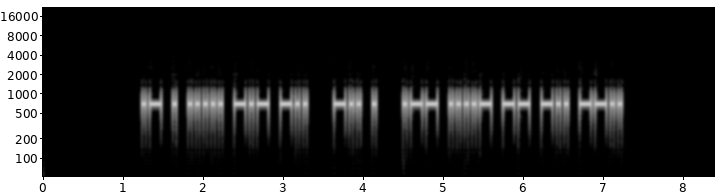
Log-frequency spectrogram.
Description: Morse code, heard as a keyed tone, about 25 wpm, 700 Hz. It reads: AE5KD DE W4MDZ
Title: USA Callsign DE Callsign - 5 Characters - 25wpm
